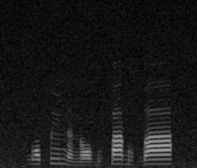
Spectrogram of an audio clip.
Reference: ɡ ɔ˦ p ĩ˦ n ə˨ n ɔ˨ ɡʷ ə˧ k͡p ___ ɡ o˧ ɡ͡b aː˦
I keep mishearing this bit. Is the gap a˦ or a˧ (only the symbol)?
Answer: a˦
